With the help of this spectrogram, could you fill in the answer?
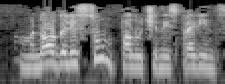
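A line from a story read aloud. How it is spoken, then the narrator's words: Plain. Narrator (Russian): спросил Кортецело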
